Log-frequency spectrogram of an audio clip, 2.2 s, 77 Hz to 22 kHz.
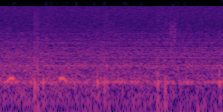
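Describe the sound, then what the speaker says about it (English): A bird hooting in the Mass Effect 1 video game, an owl-like call repeating several times at a steady pitch, faint and in the background over a low ambient game hum. "It's a bird?"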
